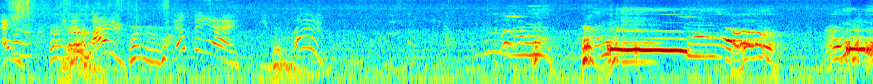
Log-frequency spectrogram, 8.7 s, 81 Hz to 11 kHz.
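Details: Alaskan Malamute pups, 26 days old, visited at the Sakima Kiwidinok kennel, recorded 20 September 2009: several high, wavering whines and short rising howls overlap, some held as steady tones near the end, with a person talking among them.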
